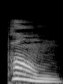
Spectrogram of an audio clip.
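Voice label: "poem", American English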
